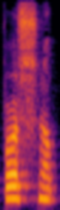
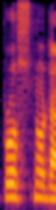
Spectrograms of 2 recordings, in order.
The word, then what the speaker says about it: প্রশ্ন: হচ্ছে পক্ষ প্রণীত পদ্ব প্রশ্ন প্রশ্নটা আসে কারণ আমরা মুখে বলি প্রশ্ন কিন্তু উচ্চারণ একচুয়ালি উচ্চারণ হচ্ছে প্রশ্ন ঠিক আছে এস এর মত উচ্চারণ হবে এই জিনিসটা লাগবে প্রায়শ্চিত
